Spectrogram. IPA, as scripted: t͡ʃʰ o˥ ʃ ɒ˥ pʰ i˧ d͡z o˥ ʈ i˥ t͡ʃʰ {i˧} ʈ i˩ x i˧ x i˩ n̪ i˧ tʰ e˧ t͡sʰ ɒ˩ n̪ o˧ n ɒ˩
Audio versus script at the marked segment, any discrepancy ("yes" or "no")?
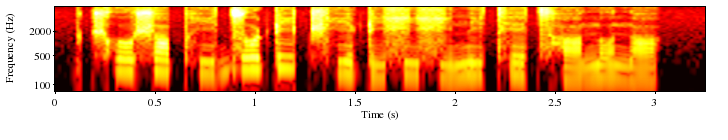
no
